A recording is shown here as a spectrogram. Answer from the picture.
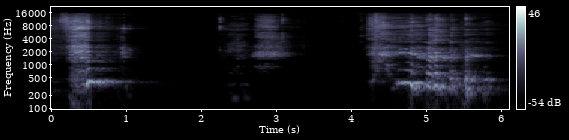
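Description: A woman crying in sobs: a sobbing cry at the start, a sharp breath drawn in the middle, then a longer broken crying stretch from about four seconds in.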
